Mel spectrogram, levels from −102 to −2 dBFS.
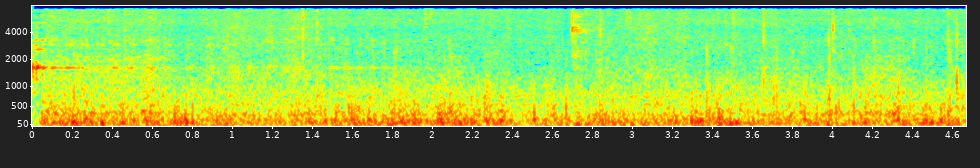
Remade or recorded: recorded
